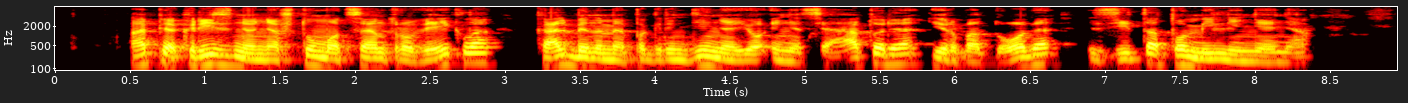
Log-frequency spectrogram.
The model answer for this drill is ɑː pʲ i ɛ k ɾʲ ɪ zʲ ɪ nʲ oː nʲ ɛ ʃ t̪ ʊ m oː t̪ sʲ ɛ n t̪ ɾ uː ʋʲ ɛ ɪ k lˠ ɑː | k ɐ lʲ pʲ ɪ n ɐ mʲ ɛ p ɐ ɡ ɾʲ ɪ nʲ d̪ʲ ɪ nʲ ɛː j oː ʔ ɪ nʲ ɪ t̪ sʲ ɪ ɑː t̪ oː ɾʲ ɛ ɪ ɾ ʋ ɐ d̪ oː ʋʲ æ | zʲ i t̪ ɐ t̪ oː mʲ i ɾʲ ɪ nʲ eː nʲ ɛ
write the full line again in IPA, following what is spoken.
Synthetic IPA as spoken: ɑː pʲ i ɛ k ɾʲ ɪ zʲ ɪ nʲ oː nʲ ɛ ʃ t̪ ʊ m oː t̪ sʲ ɛ n t̪ ɾ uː ʋʲ ɛ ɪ k lˠ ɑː | k ɐ lʲ bʲ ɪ n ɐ mʲ ɛ p ɐ ɡ ɾʲ ɪ nʲ d̪ʲ ɪ nʲ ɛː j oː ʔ ɪ nʲ ɪ t̪ sʲ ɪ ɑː t̪ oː ɾʲ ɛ ɪ ɾ ʋ ɐ d̪ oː ʋʲ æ | zʲ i t̪ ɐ t̪ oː mʲ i lʲ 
